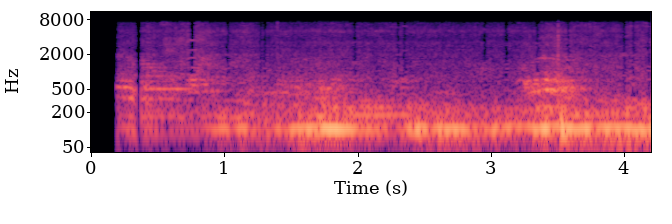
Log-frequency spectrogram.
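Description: Audio cuts in just after the start with a low steady hum that rises and falls unevenly in level, with faint voice sounds under it early on and again a little past three seconds.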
